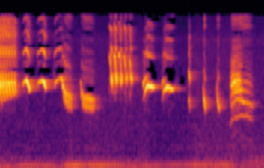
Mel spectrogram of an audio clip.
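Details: Pied myna that can say words gives a fast sequence of sliding whistles, a raspy burst, a long level whistled note and several sharp downslurred chirps, ending with a rising, slightly rough phrase, with faint low background hum.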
